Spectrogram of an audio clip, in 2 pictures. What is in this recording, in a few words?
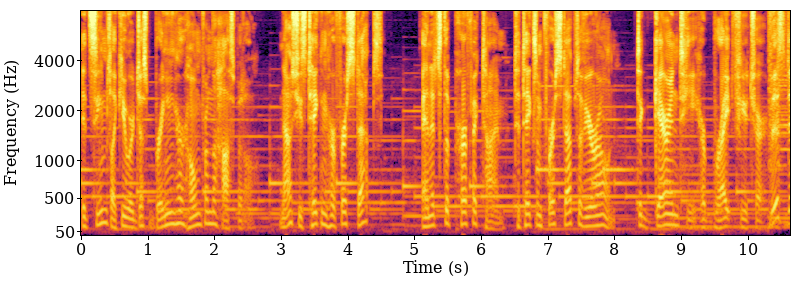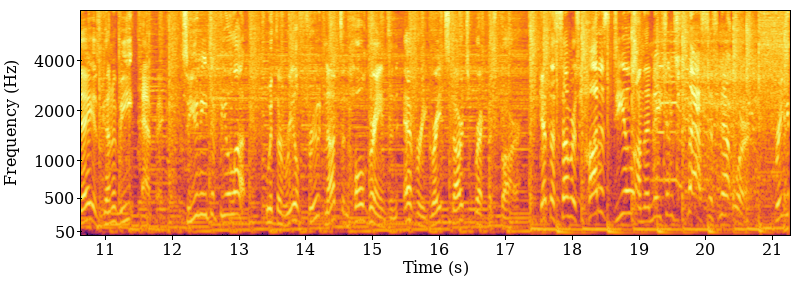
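Commercial, voice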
